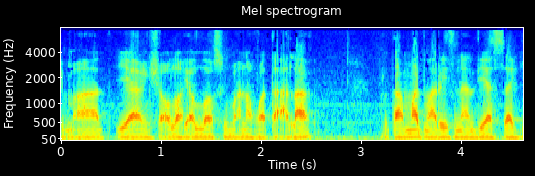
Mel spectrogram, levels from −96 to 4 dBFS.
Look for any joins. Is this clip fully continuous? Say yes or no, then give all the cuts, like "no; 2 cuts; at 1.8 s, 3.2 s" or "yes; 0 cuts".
no; 2 cuts; at 1.2 s, 3.6 s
